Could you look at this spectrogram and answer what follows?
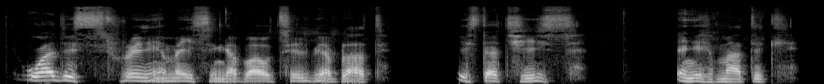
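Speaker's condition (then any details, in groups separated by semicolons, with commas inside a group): ALS; voice severely damaged, hard to understand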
